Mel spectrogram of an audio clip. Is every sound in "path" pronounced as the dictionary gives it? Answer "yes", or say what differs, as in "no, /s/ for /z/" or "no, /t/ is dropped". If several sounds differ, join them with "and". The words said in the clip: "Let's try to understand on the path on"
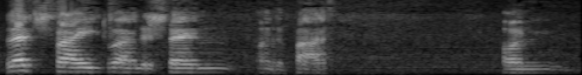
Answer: no, /s/ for /θ/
